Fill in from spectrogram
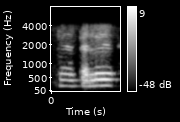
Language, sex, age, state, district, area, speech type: Bengali, female, 45-60, West Bengal, Hooghly, urban, conversation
